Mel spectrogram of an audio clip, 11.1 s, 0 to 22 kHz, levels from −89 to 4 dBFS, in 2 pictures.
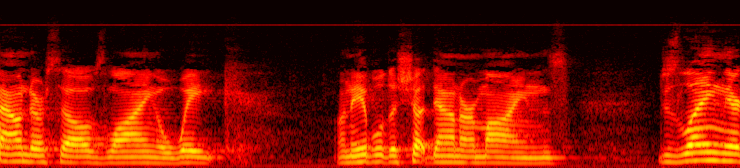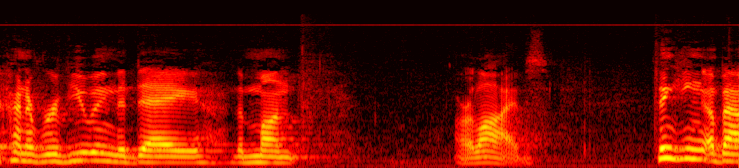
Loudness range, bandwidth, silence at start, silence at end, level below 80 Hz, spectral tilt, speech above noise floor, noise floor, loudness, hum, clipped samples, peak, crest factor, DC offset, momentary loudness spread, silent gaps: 5 LU; 15 kHz; 0 s; 0 s; -68 dBFS; -6.5 dB/octave; 36 dB; -61 dBFS; -26 LUFS; none; under 0.1%; -8 dBFS; 20 dB; under 0.1%; 15 LU; none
